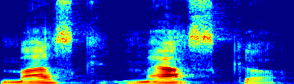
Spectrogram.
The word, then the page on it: masc: masca; masco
